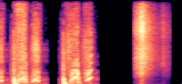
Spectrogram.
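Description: Sound effects of an animated YouTube-logo intro: short scratchy bursts with quick rising squeaks in them, three in quick succession, then a brief high hiss near the end.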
